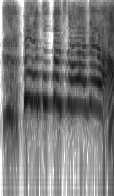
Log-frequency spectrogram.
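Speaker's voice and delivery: high, tearful pleading; crying prayer. Retold or imitated. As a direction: beg through half-sobs. Praying in terror on hill.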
